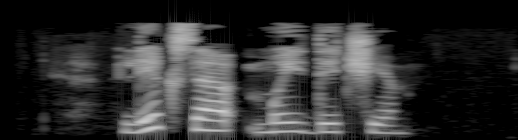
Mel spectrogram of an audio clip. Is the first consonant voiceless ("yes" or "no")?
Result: no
